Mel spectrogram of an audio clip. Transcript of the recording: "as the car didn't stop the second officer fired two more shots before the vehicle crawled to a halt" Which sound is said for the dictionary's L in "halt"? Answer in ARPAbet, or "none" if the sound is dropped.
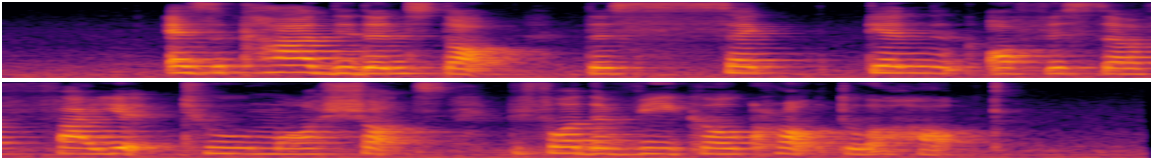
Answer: none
